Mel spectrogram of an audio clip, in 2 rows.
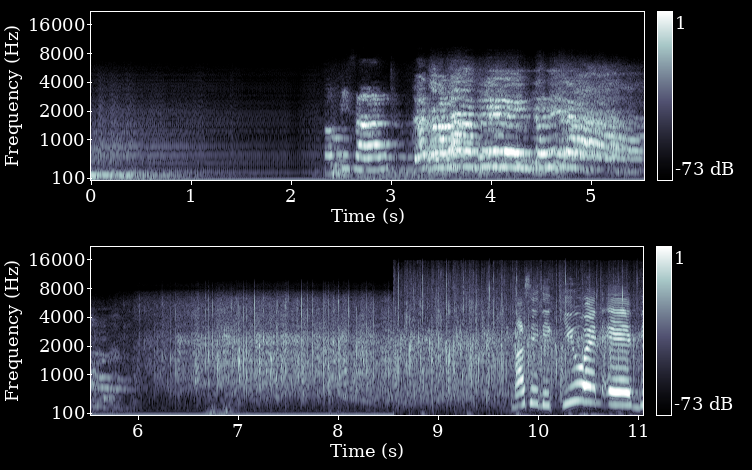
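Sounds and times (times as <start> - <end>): audience applauding: 6.0 - 11.0.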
